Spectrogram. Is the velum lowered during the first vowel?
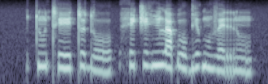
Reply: yes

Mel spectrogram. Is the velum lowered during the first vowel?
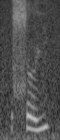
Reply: no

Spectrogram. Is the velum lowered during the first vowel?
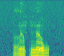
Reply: yes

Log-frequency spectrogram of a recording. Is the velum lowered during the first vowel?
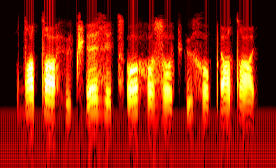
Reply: no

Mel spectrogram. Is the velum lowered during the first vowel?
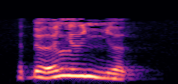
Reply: no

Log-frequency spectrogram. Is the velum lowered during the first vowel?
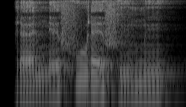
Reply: no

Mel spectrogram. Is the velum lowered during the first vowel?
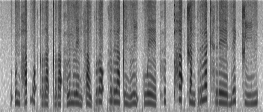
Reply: no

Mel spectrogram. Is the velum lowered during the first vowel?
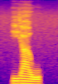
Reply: no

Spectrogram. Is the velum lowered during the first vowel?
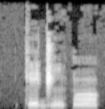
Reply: no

